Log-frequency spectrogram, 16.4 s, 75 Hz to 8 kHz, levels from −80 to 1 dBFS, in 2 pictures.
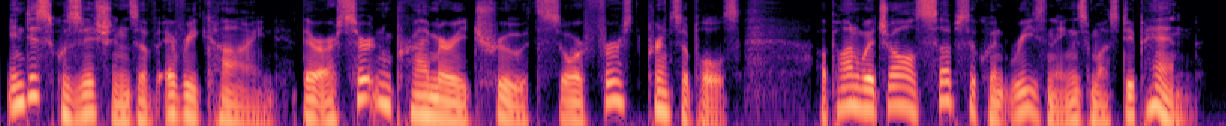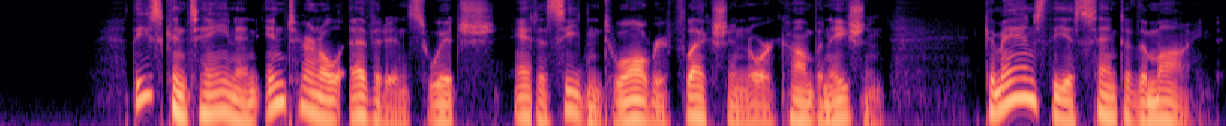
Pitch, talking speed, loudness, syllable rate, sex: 110 Hz, 140 wpm, -18 LUFS, 5.3 syllables/s, male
